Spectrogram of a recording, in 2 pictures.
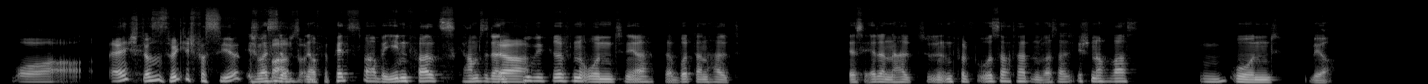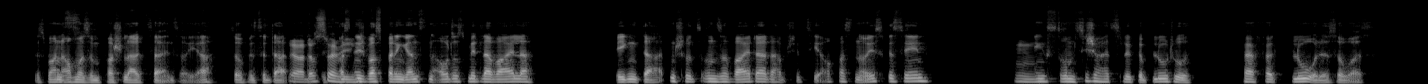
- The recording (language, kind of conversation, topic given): German, unstructured, Wie wichtig ist dir Datenschutz im Internet?
- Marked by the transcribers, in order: surprised: "Boah, echt?"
